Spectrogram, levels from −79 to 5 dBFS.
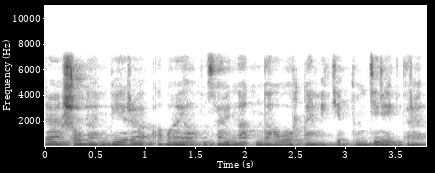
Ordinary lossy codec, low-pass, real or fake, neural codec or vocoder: none; 7.2 kHz; fake; codec, 16 kHz, 4 kbps, FreqCodec, larger model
